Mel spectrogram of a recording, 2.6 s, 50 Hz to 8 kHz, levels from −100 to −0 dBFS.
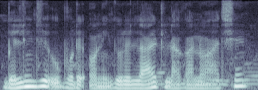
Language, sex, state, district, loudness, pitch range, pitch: Bengali, male, West Bengal, Cooch Behar, -15 LUFS, 120-160 Hz, 130 Hz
